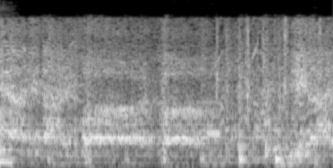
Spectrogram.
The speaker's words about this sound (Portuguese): me mandou uma música. Eu vou colocar aqui.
